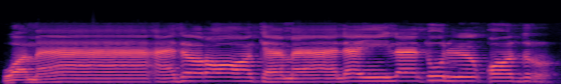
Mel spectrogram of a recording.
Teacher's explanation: वमा पर फिर छोटा मद है, एक सेकंड के अंदाजे से इसको लंबा करेंगे।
